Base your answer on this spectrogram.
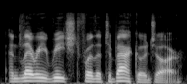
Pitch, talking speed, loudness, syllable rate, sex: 130 Hz, 225 wpm, -17 LUFS, 6.2 syllables/s, male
